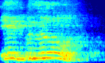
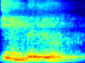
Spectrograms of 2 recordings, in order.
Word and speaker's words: Ibnu: Answer is Ibnu. Hello. The pronunciation is Ibnu. Ibnu. Arab word. Don't go and Ibn.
